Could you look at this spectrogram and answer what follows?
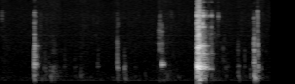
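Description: Short throaty catches followed by one loud, rough burp, a mix of hiccups and belching.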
